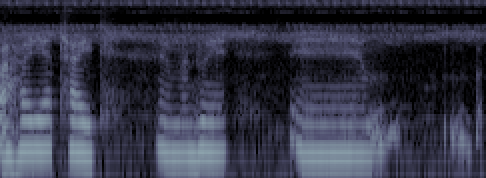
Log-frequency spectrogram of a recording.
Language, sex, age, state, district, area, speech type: Assamese, female, 30-45, Assam, Golaghat, urban, spontaneous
